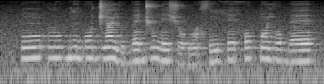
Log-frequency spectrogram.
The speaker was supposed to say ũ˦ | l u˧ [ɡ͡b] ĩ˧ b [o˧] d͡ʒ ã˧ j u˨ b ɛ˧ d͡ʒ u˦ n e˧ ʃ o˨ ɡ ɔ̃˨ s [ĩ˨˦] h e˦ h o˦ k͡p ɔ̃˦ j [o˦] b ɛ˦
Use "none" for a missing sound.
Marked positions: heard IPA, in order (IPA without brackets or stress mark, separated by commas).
ɡ͡b, o˧, ĩ˨˦, o˦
